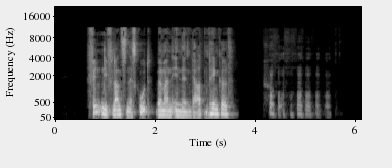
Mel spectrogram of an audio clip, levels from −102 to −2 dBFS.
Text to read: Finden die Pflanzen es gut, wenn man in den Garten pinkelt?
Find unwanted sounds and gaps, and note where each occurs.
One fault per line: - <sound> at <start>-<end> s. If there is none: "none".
- laugh at 4.2-5.5 s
